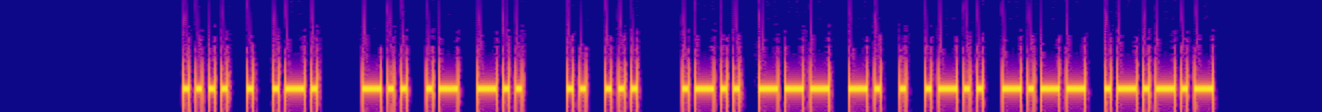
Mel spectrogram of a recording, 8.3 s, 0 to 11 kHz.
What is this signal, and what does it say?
Morse code, heard as a keyed tone, about 30 wpm, 700 Hz. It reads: HER DAD IS LONELY.
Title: Additional Easy Phrases 30wpm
